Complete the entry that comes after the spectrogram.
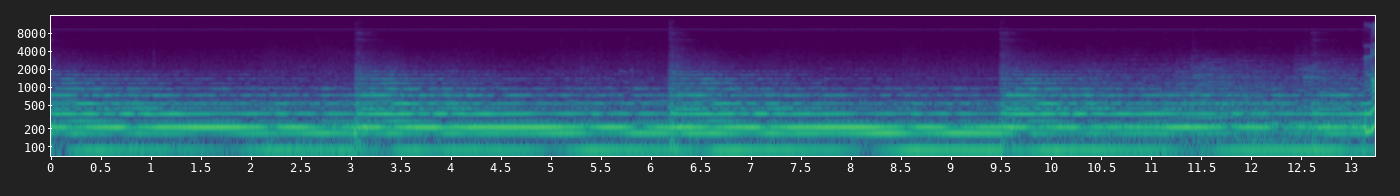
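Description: The great bell of Notre-Dame cathedral in Paris, tuned to F sharp, tolls loudly and richly, with four slow strikes roughly three seconds apart over a sustained, humming resonance.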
